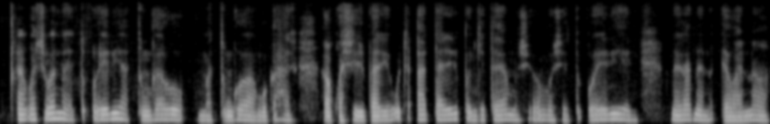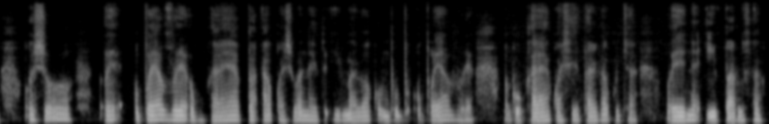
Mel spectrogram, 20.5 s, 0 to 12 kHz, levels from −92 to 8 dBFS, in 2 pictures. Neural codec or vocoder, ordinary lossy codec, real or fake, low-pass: codec, 44.1 kHz, 7.8 kbps, Pupu-Codec; MP3, 64 kbps; fake; 10.8 kHz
